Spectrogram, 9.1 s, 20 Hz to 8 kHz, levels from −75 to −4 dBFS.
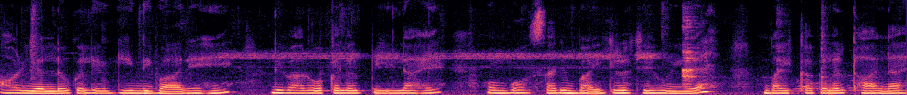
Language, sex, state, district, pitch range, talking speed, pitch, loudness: Hindi, female, Rajasthan, Jaipur, 195-210 Hz, 145 wpm, 205 Hz, -15 LUFS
